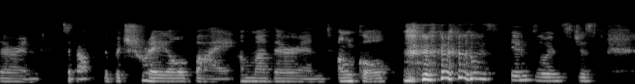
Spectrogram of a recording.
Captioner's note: laughs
